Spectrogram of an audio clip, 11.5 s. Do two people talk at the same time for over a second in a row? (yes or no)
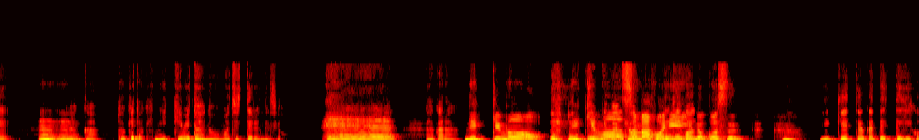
yes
